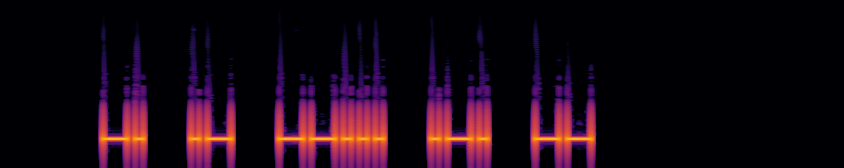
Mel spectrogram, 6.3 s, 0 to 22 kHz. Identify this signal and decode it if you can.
Morse code, heard as a keyed tone, about 20 wpm, spaced as for 14 wpm, 700 Hz. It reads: NA7RM
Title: 238 Lesson 38g - Letter q - Call Signs 20wpm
